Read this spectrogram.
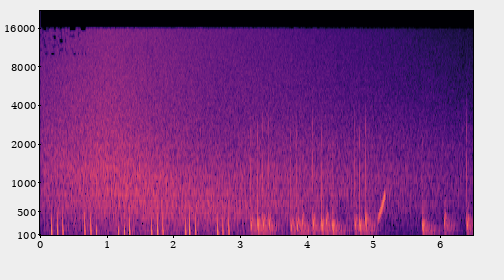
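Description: Hooves clop quickly on sand.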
